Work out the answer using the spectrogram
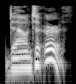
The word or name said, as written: down-to-earth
